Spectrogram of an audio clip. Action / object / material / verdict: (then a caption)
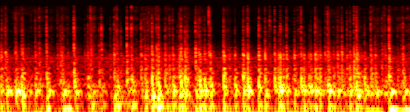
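tap / plastic hand soap bottle / plastic / none. Long nails on both hands tap rapidly and continuously on the narrow side of a plastic hand soap bottle. The result is a dense, fast clatter of short, dry, hollow clicks with a low, thumpy body and almost no ring.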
